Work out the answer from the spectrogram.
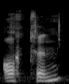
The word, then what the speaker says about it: often: maybe I say often. What do you guys say often? Isn't the T silent? It annoys me when people say often.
